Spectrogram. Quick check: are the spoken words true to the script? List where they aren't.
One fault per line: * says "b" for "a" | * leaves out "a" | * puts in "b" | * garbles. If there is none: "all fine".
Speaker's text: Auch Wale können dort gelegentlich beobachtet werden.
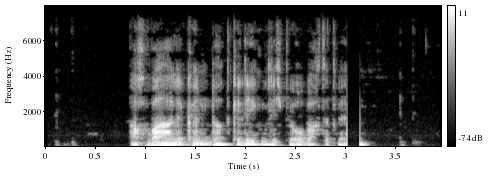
all fine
